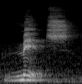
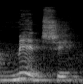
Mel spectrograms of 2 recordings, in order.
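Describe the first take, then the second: First: Minch cut off after the "ch"; final E dropped. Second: Menche with a clear "ee" at the end; final E pronounced. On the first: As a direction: say minch as one syllable, no final vowel. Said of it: "it's minch". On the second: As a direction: say menche as "min-chee". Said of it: "pronounce that last E". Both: Shown as a demonstration.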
